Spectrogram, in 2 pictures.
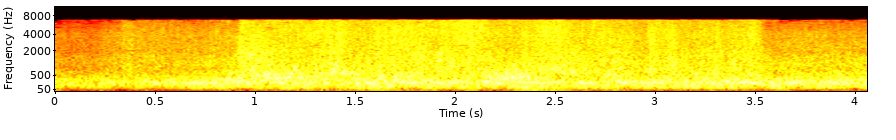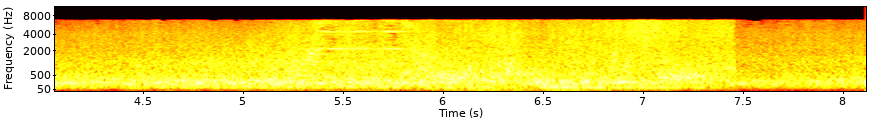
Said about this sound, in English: Bobby's jaw drops at a waterfall up ahead. Race down, just managing to stay upright, but the relentless torrent carries them onward.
